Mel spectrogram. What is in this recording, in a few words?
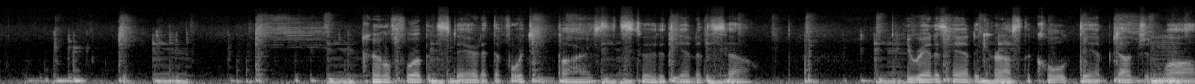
Narrative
